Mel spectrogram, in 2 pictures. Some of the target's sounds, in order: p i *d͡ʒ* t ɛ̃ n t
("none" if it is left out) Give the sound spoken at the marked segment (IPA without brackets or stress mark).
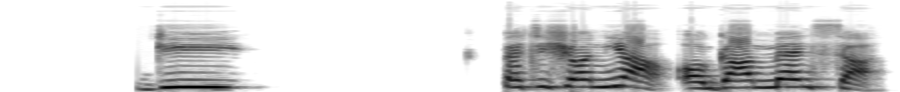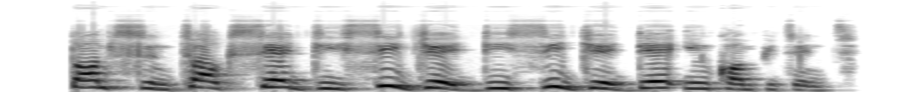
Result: none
